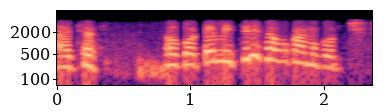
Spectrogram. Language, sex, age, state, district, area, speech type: Odia, female, 45-60, Odisha, Sundergarh, urban, conversation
